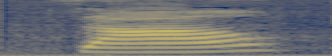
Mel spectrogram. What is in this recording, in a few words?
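"zao2", Mandarin Chinese pinyin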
